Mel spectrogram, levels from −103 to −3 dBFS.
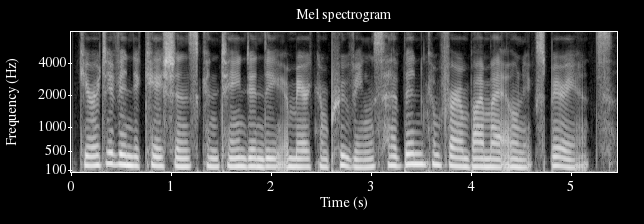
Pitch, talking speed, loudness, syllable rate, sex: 180 Hz, 165 wpm, -16 LUFS, 5.9 syllables/s, female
